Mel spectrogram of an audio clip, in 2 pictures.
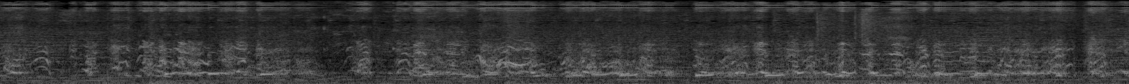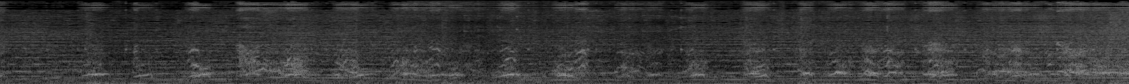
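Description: Boar-hunting dogs yelping and barking in quick, overlapping cries, giving tongue on a wild boar's scent trail.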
